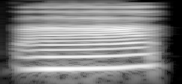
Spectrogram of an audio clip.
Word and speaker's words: ب: سے پرہیز کریں گے، جیسے بے، تے، تے، ایسے نہیں بلکہ عربی لہجہ، عربی تلفظ میں ادائیگی کریں گے، با، تا، سا۔ اور ان 29 حروف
